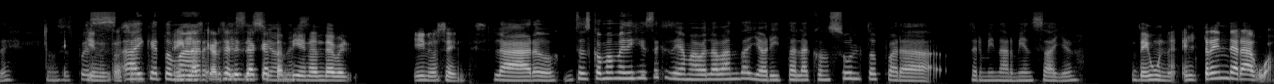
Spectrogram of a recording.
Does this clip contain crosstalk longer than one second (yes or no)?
yes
